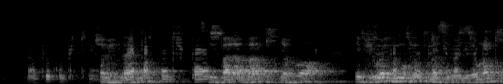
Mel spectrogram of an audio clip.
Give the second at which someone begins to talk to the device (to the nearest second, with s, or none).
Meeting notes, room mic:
1 s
